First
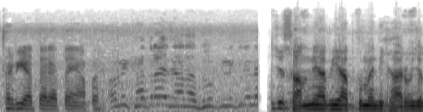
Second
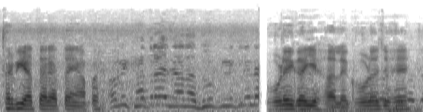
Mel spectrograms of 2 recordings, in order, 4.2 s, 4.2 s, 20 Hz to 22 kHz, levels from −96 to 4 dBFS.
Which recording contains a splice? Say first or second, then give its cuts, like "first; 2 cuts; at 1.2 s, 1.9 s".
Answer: second; 1 cut; at 2.6 s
